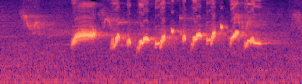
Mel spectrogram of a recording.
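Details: Red-whiskered bulbul in a long forest-style song used to train juveniles: one drawn-out whistle followed by a rapid, bubbling string of about ten short warbled notes, lively and fluid.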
